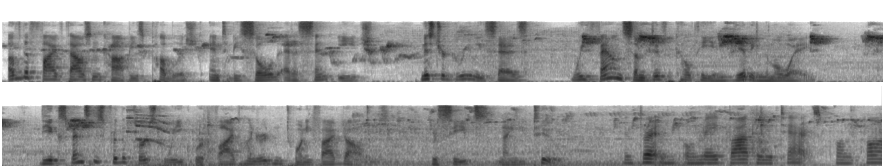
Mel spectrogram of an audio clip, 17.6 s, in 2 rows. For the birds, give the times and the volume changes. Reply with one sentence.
You can hear the birds from 0.1 to 17.5 s, getting louder then quieter.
